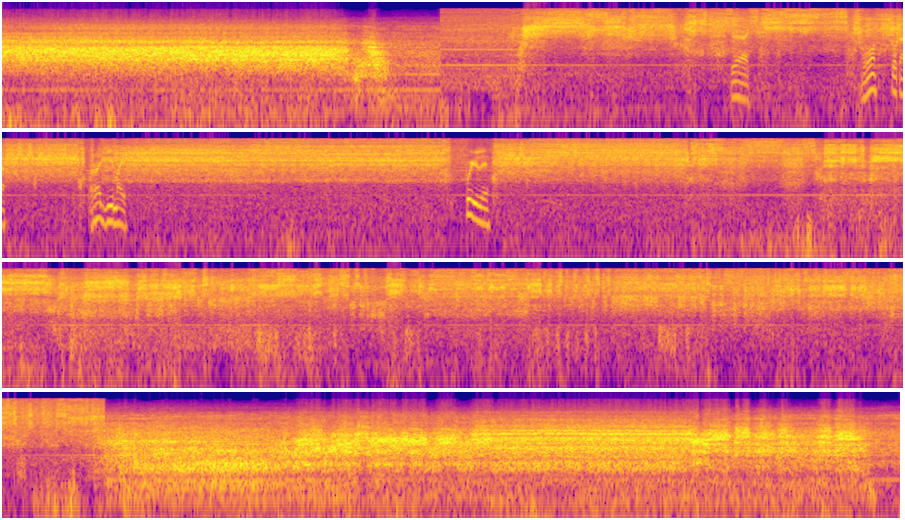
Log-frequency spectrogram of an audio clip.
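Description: Vacuum cleaner run as a blower, a loud hiss of air jetting through a narrow nozzle made from a cream bottle into an open PC case to blow out dust. The hiss changes as the jet is moved: brighter and higher from about three seconds in, lower again for the last five seconds.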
